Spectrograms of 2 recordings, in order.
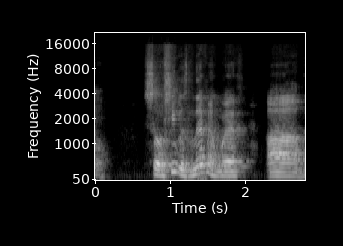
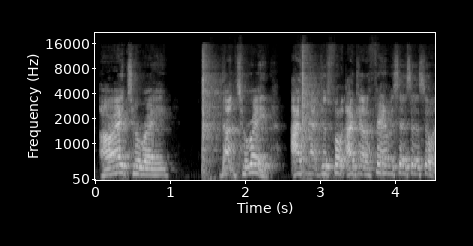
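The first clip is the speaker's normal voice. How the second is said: lightly acted urgent request; urgent calling out; 6 semitones higher than usual. Colleague calls on him to house a family, urgent calling out.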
